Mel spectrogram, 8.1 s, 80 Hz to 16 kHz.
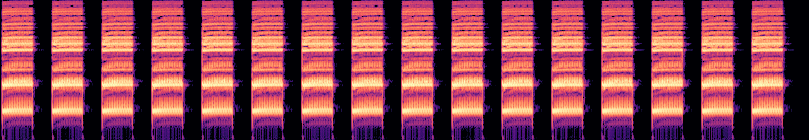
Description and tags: The terrible alarm sound from an old clock radio alarm. Recorded with an AT4021 mic into an Apogee Duet.
noise, awake, clock, beep, alarm, radio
